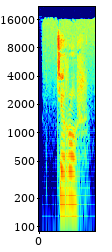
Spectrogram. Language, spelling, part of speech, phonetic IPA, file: Russian, террор, noun, [tʲɪˈror], Ru-террор.ogg
- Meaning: terror (terrorist activities)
